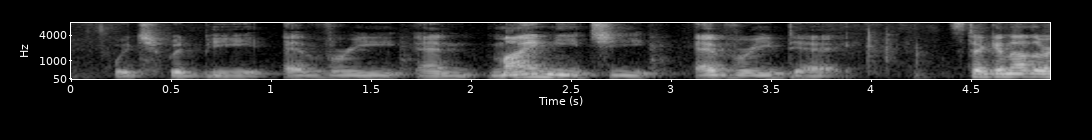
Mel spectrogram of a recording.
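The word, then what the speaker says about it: 毎日: Sun heat and now you have this being pronounced as Nietzsche which would be every and mainichi every day let's take another example this one's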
